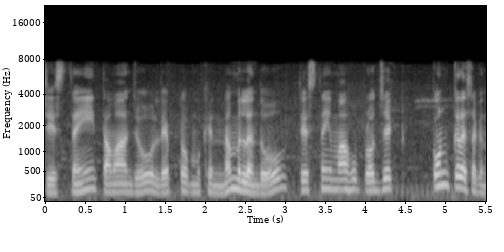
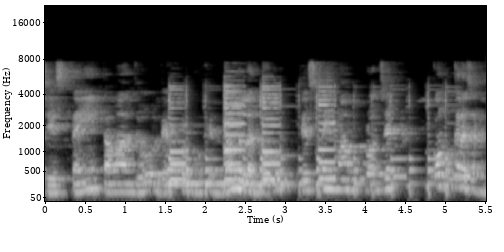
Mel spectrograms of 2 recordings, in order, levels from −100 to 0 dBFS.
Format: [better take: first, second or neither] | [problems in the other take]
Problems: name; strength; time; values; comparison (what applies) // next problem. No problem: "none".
first | noise reduction (classical method WPE with log-MMSE)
